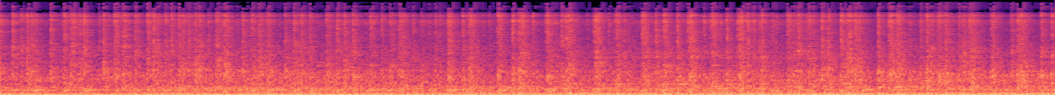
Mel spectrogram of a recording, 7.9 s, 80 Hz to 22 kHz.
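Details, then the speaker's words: Cammed 5.3 V8 truck (Texas Speed 232/234 cam, 110 LSA); deep, loud, choppy lopey idle through open headers, steady with no knocks or ticks. Normal healthy cammed idle. "from here it's adding on to the motor it sounds good it sounds healthy"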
